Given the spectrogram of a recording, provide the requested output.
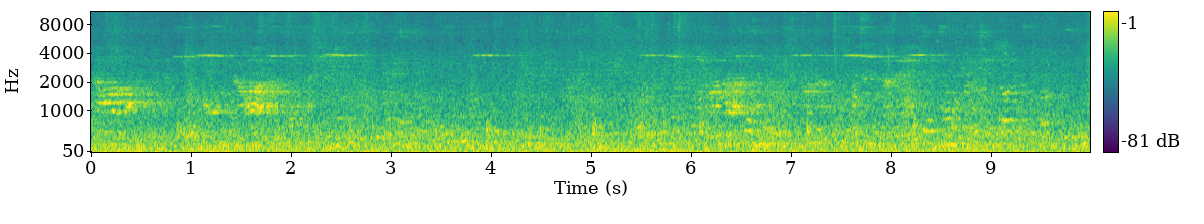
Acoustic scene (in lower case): subway station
